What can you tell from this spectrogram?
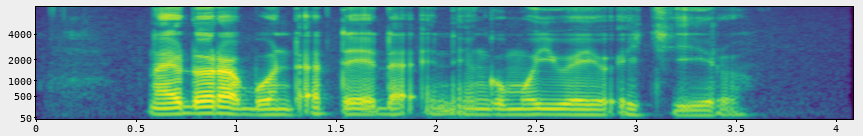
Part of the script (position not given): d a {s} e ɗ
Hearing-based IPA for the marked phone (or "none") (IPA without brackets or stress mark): t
